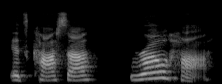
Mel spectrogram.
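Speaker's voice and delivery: "roja" stretched out slow, Spanish r-o-h-a; casa roja said slowly. Shown as a demonstration.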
